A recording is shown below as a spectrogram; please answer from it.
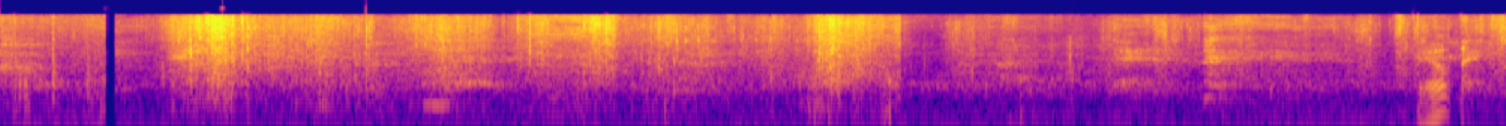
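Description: Footsteps crunching through dry leaf litter and brushing through twigs and saplings, in irregular bursts. A voice is heard briefly near the end.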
